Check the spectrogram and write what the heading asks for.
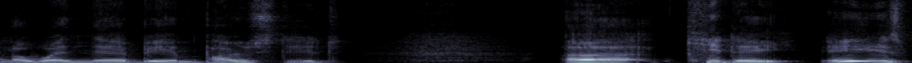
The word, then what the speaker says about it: Hachette: Kiddie. It is pronounced Kiddie, is it?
